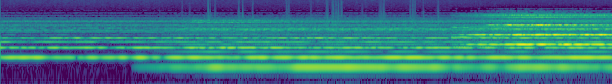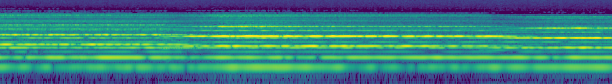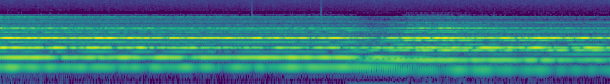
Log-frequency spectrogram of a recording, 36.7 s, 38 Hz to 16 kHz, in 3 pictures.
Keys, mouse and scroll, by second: 4.8-8.1 drag, 8.3 ctrl+KP_Add, 10.7-13.9 drag, 21.4-23.5 drag, 26.1-27.9 drag, 28.5 ctrl+i, 31.1-33.9 drag, 33.5 a, 35.3-36.6 drag.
